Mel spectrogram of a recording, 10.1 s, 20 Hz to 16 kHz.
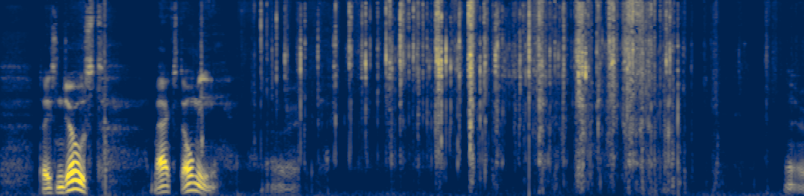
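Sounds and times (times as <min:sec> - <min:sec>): plastic wrapper crinkling: 0:03.1 - 0:09.0.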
